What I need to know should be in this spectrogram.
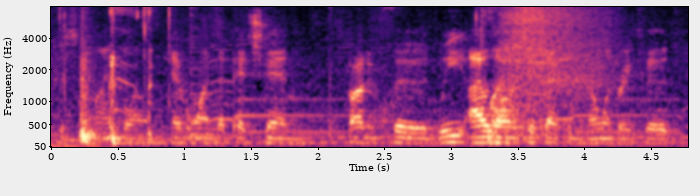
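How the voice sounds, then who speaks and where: Fast-talking deep-voiced man over loud music. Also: flat delivery. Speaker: vlogger, newlywed groom. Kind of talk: casual vlog chat.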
